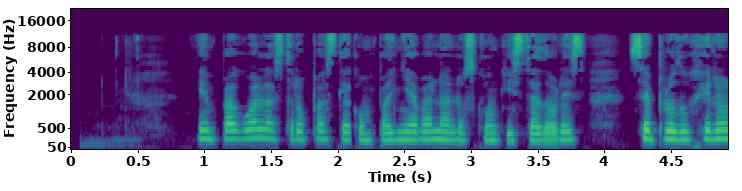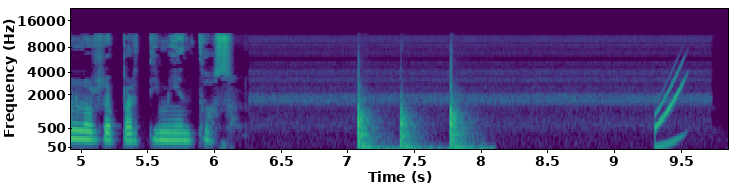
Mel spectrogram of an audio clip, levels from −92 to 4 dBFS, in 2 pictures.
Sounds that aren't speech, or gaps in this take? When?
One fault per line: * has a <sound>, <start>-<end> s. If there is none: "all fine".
* has a thud, 7.1-8.1 s
* has a chirp, 9.3-9.6 s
